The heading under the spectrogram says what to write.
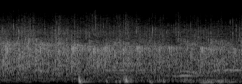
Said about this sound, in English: Now clap those hands and give God a mighty shout of praise in this place. Hallelujah.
